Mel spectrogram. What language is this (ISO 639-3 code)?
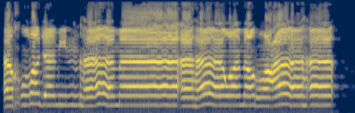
ara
